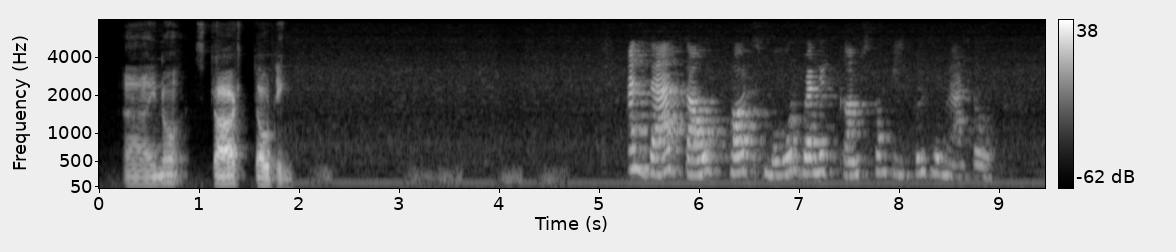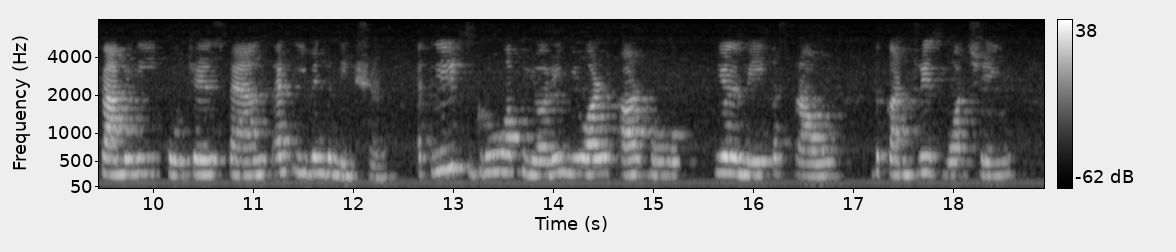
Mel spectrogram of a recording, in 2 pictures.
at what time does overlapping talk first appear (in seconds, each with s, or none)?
none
